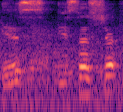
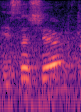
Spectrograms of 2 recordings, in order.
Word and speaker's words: Issachar: Issachar? Issachar.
